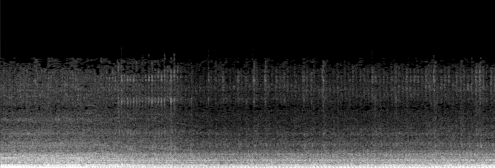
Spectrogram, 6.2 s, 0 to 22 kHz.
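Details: Honda EU3000is inverter generator with a Nashfuel propane/LP conversion kit installed: even, steady low hum with a smooth regular beat and no stumbles; it idles healthy on propane.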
